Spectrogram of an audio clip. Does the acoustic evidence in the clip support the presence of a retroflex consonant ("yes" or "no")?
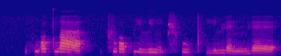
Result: yes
